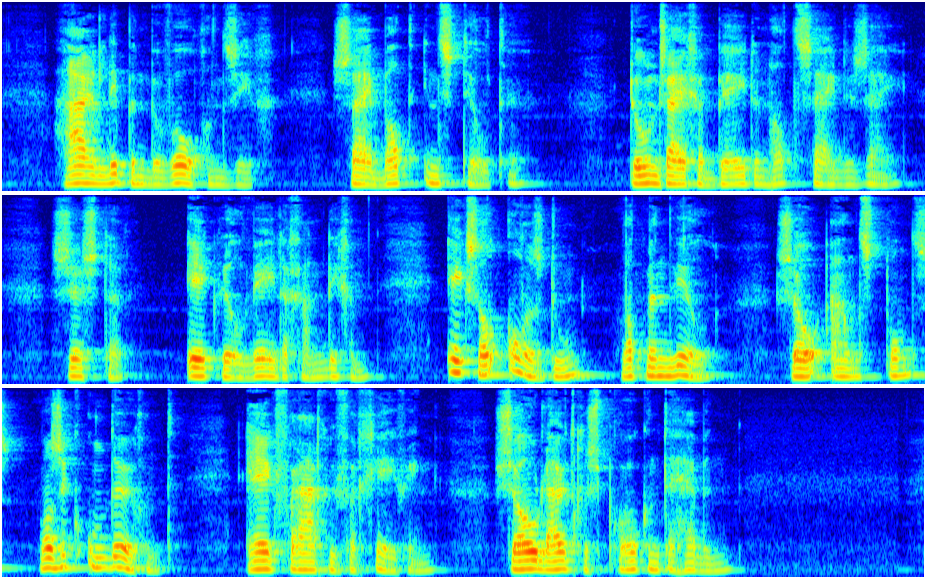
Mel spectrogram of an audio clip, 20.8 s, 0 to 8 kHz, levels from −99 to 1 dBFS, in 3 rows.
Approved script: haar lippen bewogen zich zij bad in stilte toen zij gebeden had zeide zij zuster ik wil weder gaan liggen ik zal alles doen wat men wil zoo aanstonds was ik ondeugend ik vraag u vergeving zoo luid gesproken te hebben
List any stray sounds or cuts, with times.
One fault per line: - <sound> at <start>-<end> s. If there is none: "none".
none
